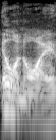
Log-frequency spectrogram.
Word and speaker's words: Illinois: I don't know why it's like Illinois with an ass I always say that drives me crazy somebody comment on my video the other day and so their mom lived in Illinois and she pronounced to Illinois when I hear somebody say Illinois I'm like we live literally next door okay to Illinois it's not Illinois what did somebody say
